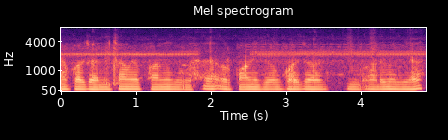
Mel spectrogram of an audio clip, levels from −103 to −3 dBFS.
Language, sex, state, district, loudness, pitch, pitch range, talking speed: Hindi, male, Bihar, Bhagalpur, -19 LUFS, 110 Hz, 110-115 Hz, 195 wpm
